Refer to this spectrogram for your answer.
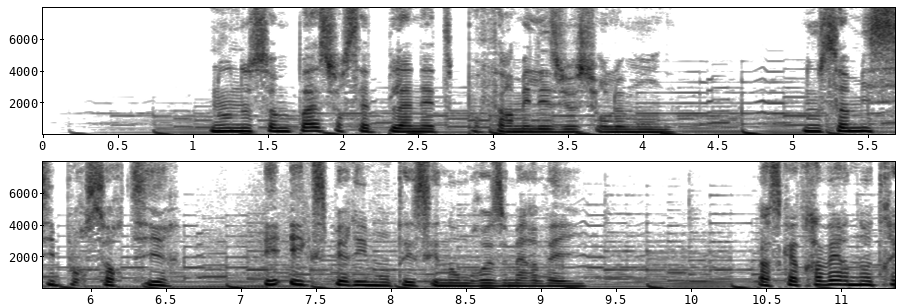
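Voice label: Commercial French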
